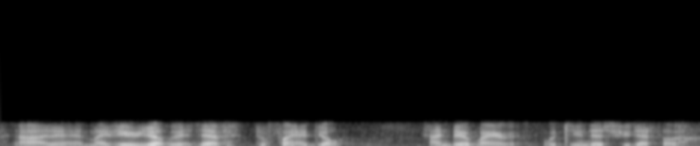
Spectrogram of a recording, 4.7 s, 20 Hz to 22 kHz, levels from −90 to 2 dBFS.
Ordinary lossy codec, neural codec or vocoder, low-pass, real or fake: Opus, 24 kbps; codec, 24 kHz, 0.9 kbps, WavTokenizer, small release; 3.6 kHz; fake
